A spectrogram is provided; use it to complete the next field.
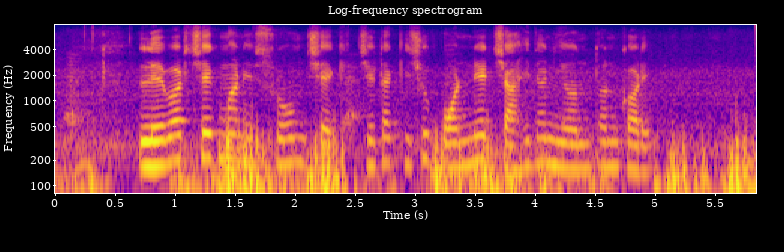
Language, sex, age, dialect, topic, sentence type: Bengali, male, 18-24, Standard Colloquial, banking, statement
